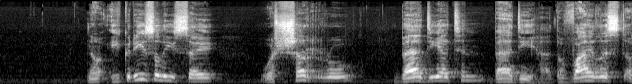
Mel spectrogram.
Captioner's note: speaking arabic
